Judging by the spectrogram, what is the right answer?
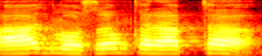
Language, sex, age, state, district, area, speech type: Hindi, female, 45-60, Madhya Pradesh, Betul, urban, read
